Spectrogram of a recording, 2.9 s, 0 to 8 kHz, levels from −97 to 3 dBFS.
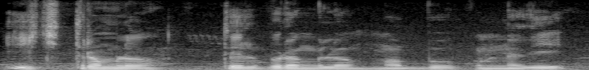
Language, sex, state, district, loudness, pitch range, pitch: Telugu, male, Telangana, Mahabubabad, -18 LUFS, 120-135 Hz, 125 Hz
